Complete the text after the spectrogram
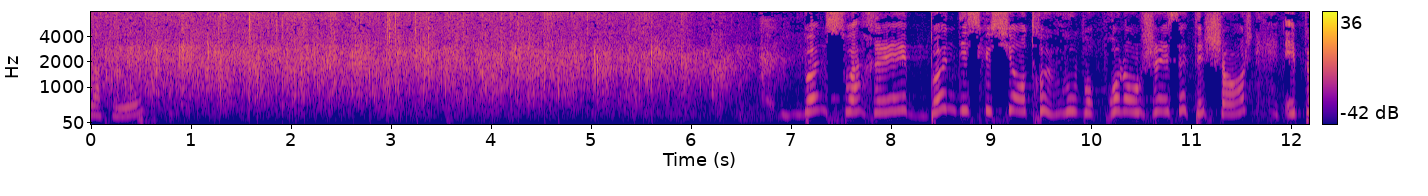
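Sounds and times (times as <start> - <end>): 
audience applause: 0.0 - 7.0
speech: 0.1 - 0.8, 7.1 - 12.1.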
